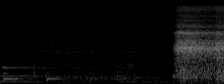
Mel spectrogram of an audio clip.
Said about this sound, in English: That was a deep breath.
